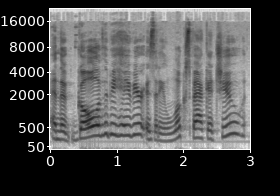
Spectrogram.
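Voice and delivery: normal talking voice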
